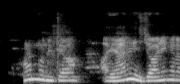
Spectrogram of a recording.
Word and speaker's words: Monita: Is it Monita? How do you pronounce it? It's Monita.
